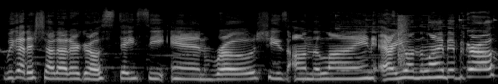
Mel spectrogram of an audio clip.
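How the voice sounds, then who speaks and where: A radio host woman with a somewhat raised pitch keeps things upbeat and slangy. She introduces and questions her guest casually. Clear music runs under her voice. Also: steady tone, moderate pace. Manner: upbeat, slangy shout-outs. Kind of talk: hip hop radio interview.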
